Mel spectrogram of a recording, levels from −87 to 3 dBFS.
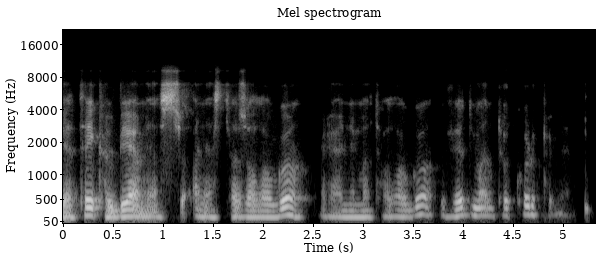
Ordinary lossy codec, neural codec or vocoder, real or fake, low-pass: Opus, 16 kbps; codec, 16 kHz, 16 kbps, FunCodec, trained on Chinese and English, 50 frames a second; fake; 7.2 kHz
